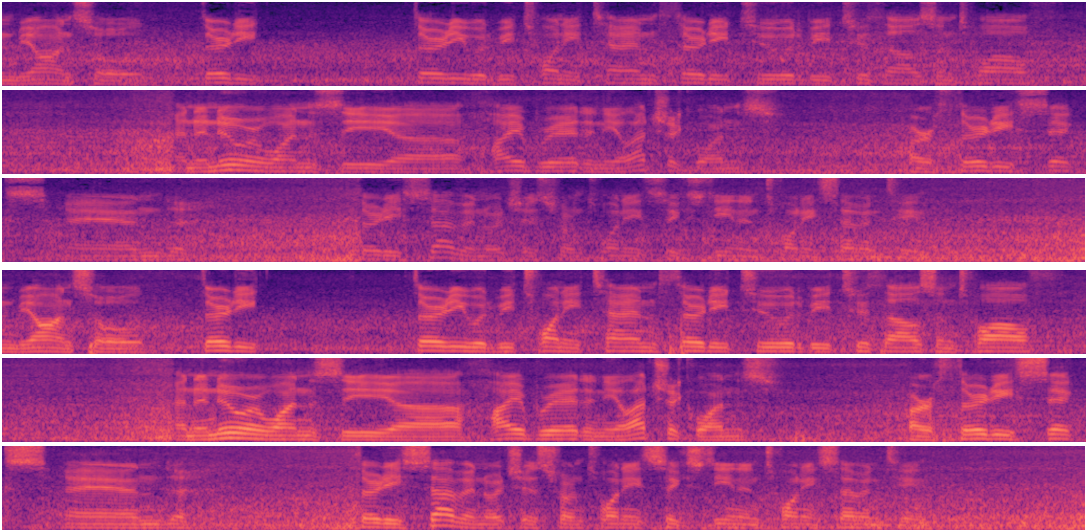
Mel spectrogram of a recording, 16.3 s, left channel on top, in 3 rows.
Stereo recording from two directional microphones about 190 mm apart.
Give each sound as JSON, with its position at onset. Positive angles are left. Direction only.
{"t": 0.0, "sound": "speech", "side_deg": -30}
{"t": 6.3, "sound": "speech", "side_deg": -30}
